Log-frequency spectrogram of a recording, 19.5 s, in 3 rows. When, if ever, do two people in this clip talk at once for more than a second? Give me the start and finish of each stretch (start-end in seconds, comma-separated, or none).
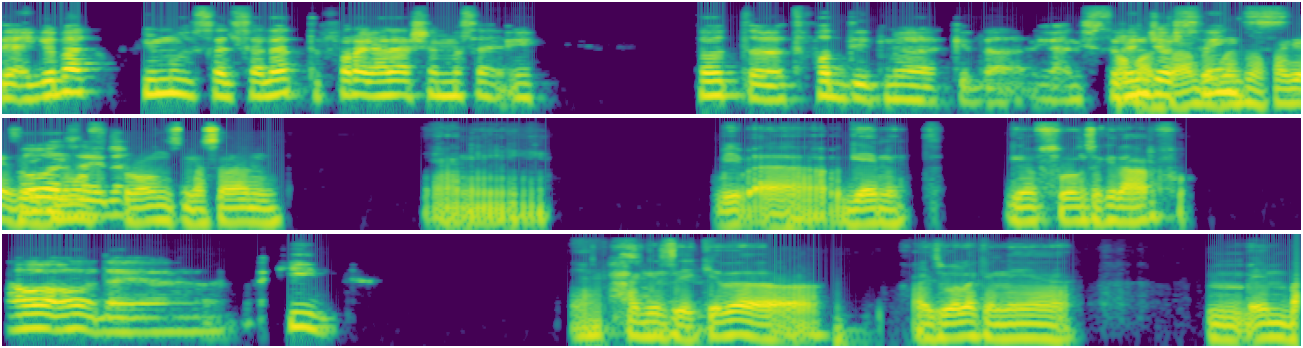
5.6-7.2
